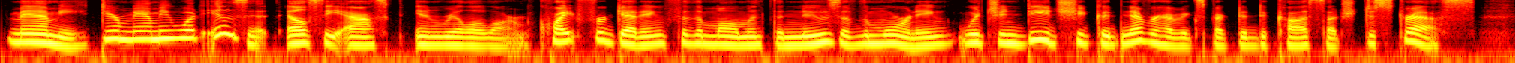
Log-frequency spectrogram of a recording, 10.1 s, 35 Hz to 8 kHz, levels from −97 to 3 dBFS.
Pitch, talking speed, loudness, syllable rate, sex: 195 Hz, 190 wpm, -19 LUFS, 5.0 syllables/s, female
